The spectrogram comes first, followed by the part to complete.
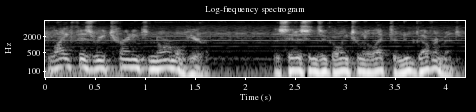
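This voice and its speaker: An actor playing a weary, grieving army major who solemnly delivers a measured farewell letter in a military video game. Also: male voice, on the low side, sing-song. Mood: weary, empty. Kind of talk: dramatic scripted monologue in a military video game. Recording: music under the voice.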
